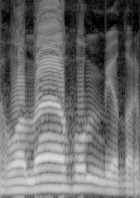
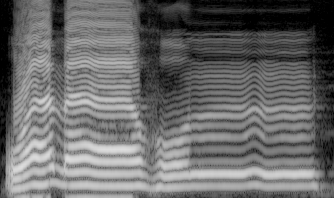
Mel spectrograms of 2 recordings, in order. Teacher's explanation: Wa ma mad tabi'i, hum tahan mimnya ketika bertemu ba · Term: ikhfa syafawi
